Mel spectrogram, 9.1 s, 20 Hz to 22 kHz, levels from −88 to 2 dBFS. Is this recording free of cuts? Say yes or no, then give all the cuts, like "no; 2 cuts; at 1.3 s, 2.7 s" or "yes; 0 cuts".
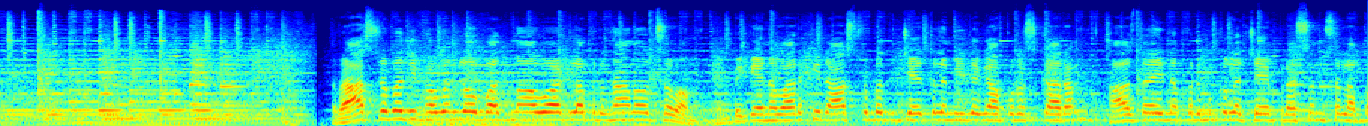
yes; 0 cuts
